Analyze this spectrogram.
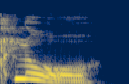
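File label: "class", British English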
